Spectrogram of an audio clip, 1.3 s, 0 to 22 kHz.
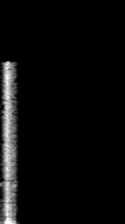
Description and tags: grass footstep hard 2
Footstep on grass recorded with Zoom Recorder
